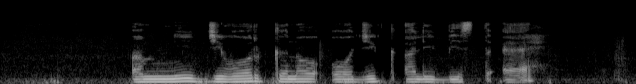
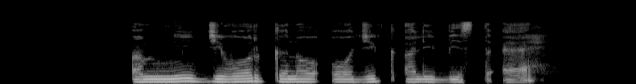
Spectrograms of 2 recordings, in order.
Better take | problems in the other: second | background sound (Wind / Ocean); 18 dB below the speech

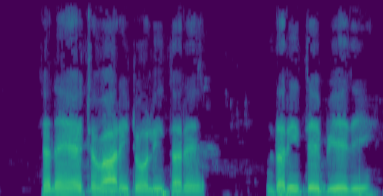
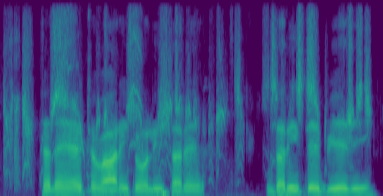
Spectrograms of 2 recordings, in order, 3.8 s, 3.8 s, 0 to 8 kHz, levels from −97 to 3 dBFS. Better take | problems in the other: first | noise reduction (neural mask model Resemble Enhance denoiser)

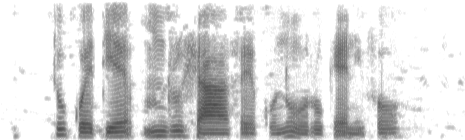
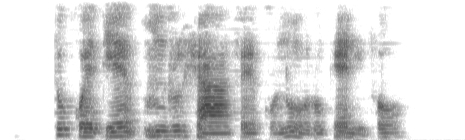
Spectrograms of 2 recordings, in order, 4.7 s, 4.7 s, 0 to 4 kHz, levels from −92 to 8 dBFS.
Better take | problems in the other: first | noise reduction (neural mask model DeepFilterNet 3)

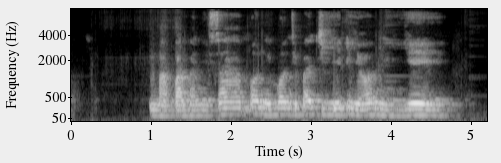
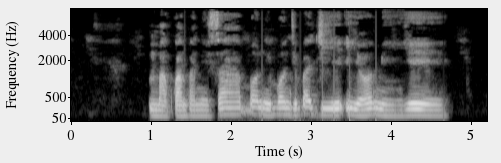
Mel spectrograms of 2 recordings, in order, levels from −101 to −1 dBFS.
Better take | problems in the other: second | noise reduction (neural separator model SepFormer DNS4)

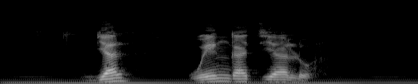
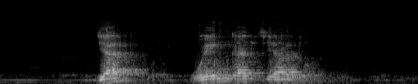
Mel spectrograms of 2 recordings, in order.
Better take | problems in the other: first | noise reduction (neural separator model SepFormer DNS4)

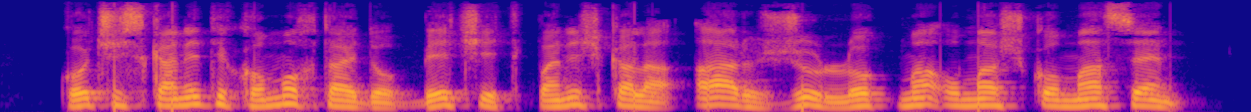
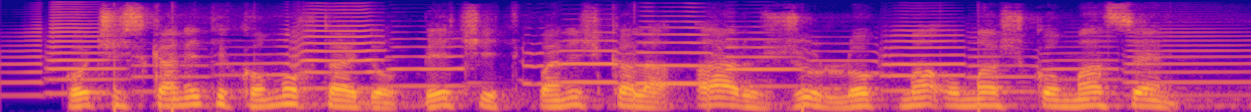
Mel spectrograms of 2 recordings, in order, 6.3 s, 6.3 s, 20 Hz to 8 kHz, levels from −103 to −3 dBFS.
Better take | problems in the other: first | background sound (Trumpet); 9 dB below the speech // room echo; dies away in 2.4 s

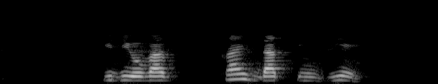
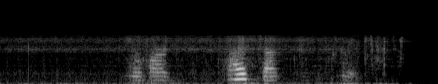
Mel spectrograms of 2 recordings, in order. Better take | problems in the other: first | noise reduction (neural separator model SepFormer WHAMR!)

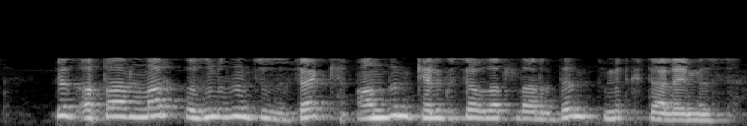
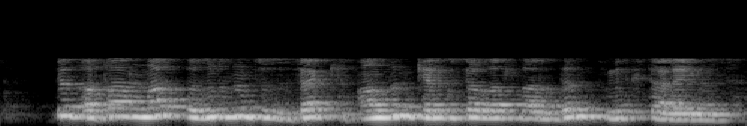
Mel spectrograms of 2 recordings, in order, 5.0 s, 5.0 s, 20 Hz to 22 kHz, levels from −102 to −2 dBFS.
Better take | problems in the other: first | room echo; dies away in 0.6 s

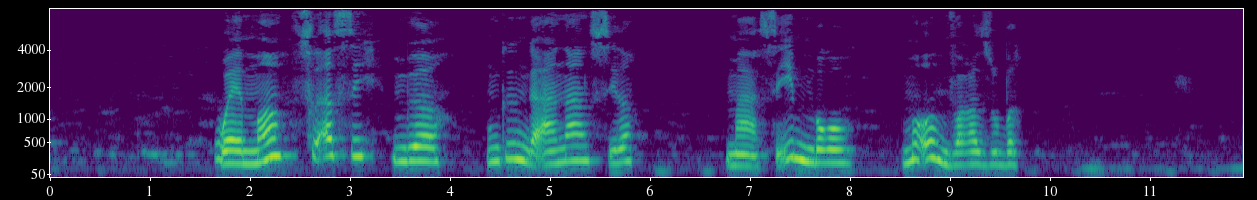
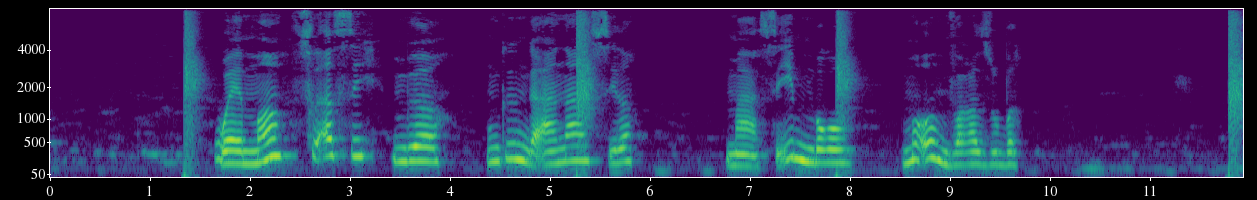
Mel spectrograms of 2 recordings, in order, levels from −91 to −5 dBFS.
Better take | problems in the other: first | background sound (Explosion); 19 dB below the speech

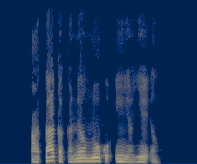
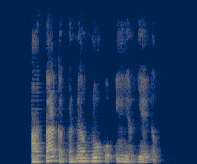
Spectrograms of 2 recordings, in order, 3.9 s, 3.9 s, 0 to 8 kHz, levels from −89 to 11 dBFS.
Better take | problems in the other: first | noise reduction (neural mask model DeepFilterNet 3)

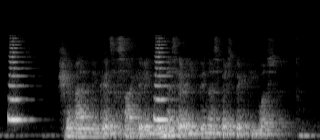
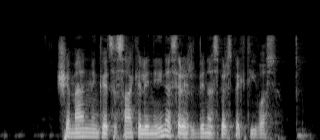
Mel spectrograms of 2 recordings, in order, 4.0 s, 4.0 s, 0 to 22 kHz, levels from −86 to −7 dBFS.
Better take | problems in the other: second | background sound (Brass instrument); 1 dB below the speech // room echo; dies away in 0.7 s

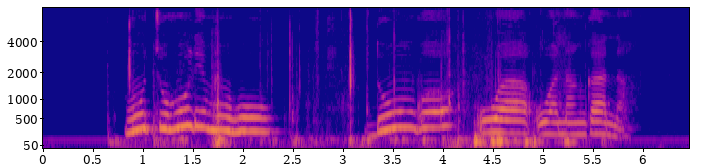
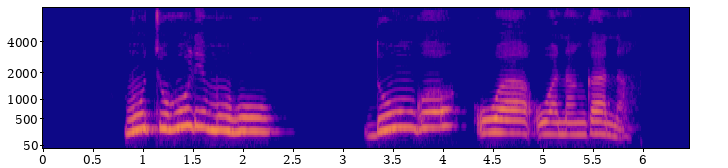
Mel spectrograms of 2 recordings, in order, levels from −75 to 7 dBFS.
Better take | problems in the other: second | background sound (Drawer open or close); 7 dB below the speech

